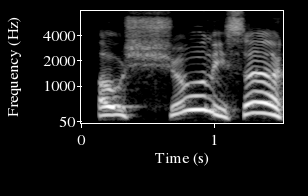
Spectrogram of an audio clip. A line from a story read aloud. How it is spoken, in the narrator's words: cried Dr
